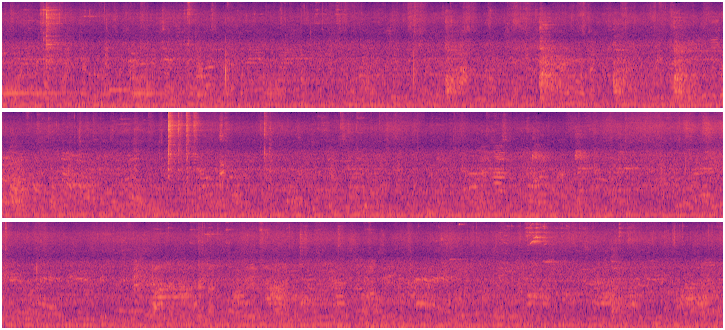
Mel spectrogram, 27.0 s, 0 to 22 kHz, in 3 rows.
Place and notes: Zhongli Station, Taoyuan County - Station hall
in the Station hall, Zoom H4n+ Soundman OKM II
Taoyuan County, Taiwan, 12 August 2013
